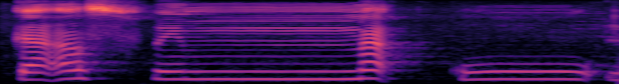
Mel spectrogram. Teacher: یہاں واو مدہ ہے، اس کو ایک الف کے مقدار پر کھینچیں گے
